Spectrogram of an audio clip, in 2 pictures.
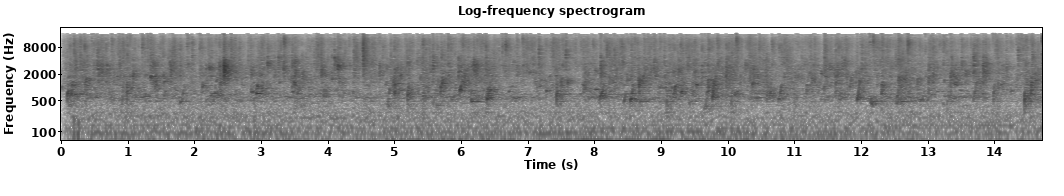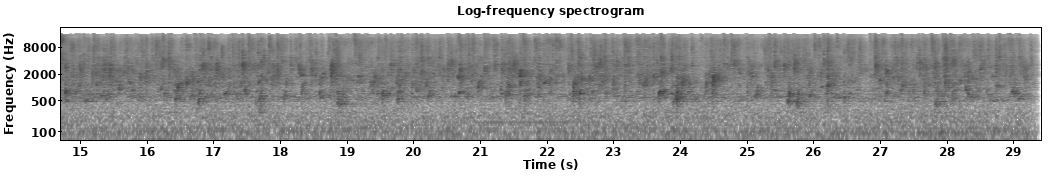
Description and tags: drain - normalized - trimmed
Sound of water in a drain. Normalized, trimmed and fade-in/-out added.
drain, water, field-recording, ambience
